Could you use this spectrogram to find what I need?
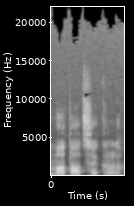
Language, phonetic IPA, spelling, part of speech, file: Polish, [mɔˈtɔt͡sɨkl̥], motocykl, noun, Pl-motocykl.ogg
